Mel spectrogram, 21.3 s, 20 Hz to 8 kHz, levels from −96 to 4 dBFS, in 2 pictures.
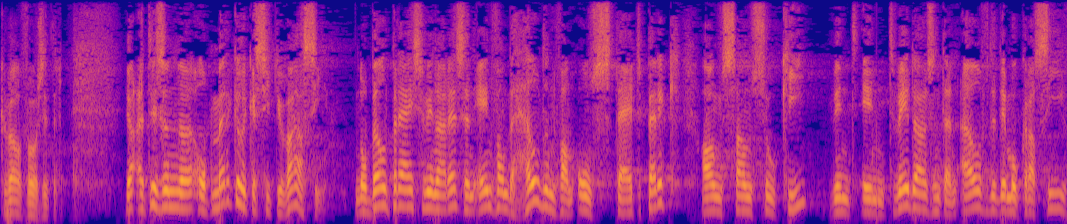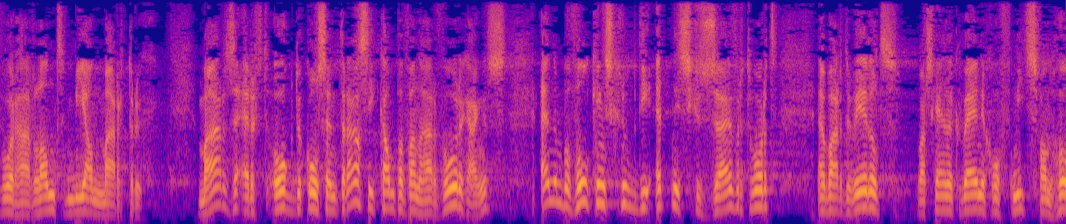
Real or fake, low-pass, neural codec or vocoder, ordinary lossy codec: real; none; none; none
